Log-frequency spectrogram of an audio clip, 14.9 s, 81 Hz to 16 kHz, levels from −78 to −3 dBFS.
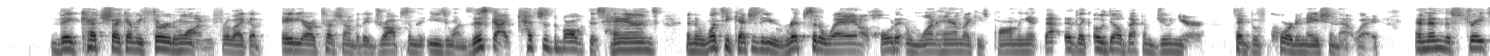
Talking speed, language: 260 wpm, English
